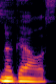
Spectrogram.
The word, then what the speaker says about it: Nogales: And in, or is it Nogales? Nogales. Nogales, that's it. I know there's a pronunciation thing there.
